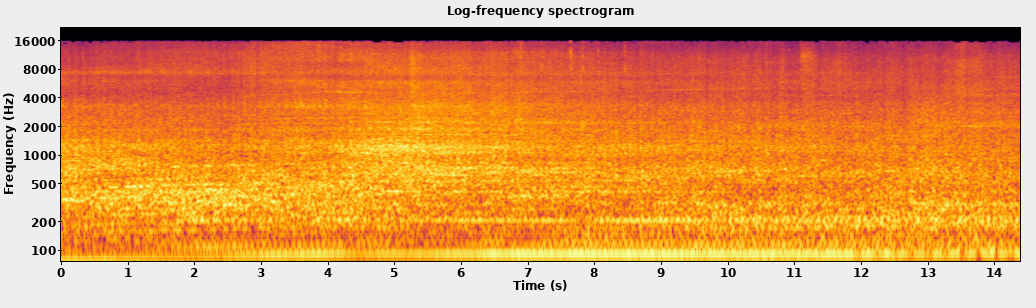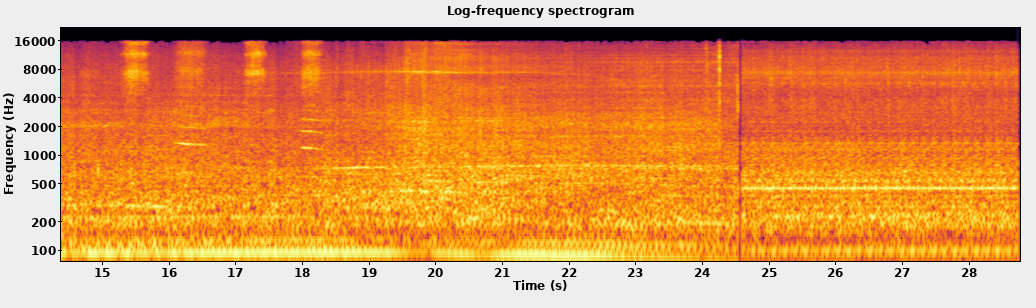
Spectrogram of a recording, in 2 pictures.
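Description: Diesel train running close by: a steady low engine drone with rail noise, and a few brief high squeaks midway. About 25 seconds in, the sound changes abruptly to a steady engine hum with a higher held tone.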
